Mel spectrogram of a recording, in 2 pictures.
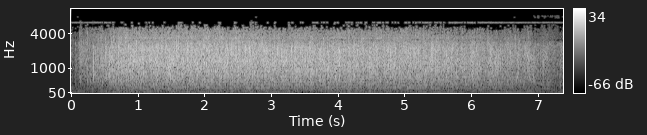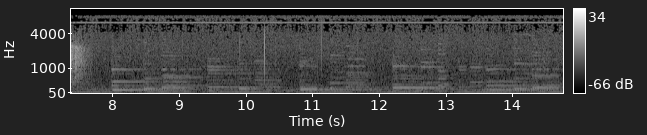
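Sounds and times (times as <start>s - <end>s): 
audience applause: 0.0s - 7.7s.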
